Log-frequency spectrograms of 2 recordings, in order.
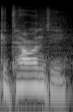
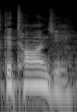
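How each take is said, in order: First: The middle vowel is said the Canadian way. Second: The middle vowel is said the American way. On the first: "in Canada we would say Ketanji, like taco" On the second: "I'm being told by a medical doctor it's Ketanji. Which they say phonetically"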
